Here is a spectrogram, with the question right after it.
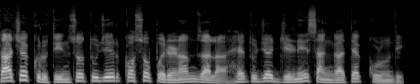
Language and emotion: Goan Konkani, neutral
